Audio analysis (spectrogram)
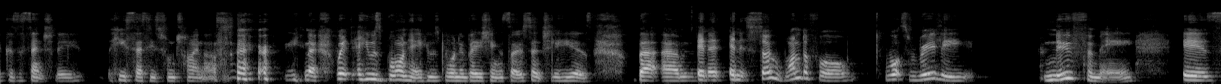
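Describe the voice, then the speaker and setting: A woman in her thirties talks as an interview guest in a somewhat low voice. She is reflective and searching, restarting phrases and leaning on "you know" as she works through her ideas. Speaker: guest, journalist and storyteller. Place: lives in China.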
